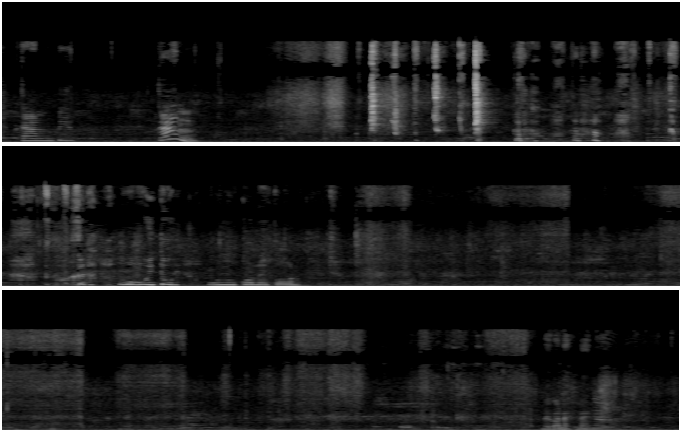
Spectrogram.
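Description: A woman speaks softly and close by to a baby monkey.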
